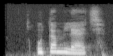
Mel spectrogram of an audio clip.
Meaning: to fatigue, to weary, to tire
- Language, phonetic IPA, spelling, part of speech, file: Russian, [ʊtɐˈmlʲætʲ], утомлять, verb, Ru-утомлять.ogg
